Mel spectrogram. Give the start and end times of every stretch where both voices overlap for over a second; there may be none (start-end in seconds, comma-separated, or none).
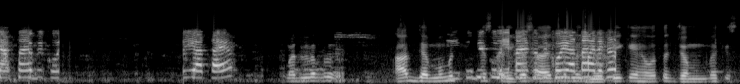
4.5-6.3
